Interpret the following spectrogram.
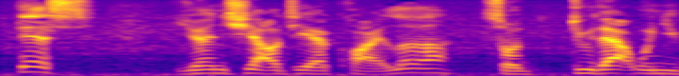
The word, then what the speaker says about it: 元宵节快乐: Don't forget, make sure you say it like this, Yuan Xiaojie Kuai Le.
